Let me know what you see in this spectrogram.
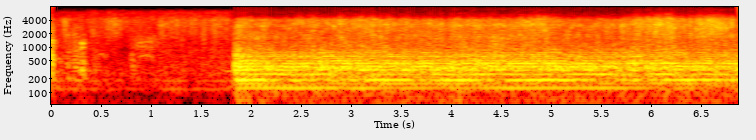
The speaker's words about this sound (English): Army bombing plane, V-843, off Bayo, New Jersey. Lieutenant, both commanding eight bombers, reporting to Commander Fairfax, Langham Field.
